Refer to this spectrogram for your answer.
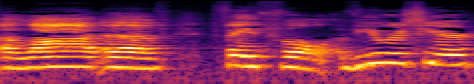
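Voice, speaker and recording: Noticeable background noise sits under a voice with ordinary pitch variation. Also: woman. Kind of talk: live sales stream. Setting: livestream at home. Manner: casual, chatty.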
